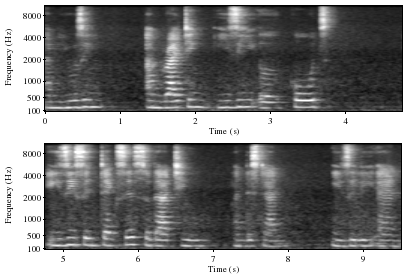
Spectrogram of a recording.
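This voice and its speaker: A woman's medium-pitched voice, very slow and fairly even in intonation, with audible room echo. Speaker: programming teacher. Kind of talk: tutorial.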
